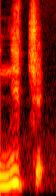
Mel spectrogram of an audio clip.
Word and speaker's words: Nietzsche: Pour ma part, je dis Nietzsche. Voilà. Et avec tous les professeurs germanophiles et germanophones qui fréquentent ma librairie, eh bien, je m'en voudrais de ne pas prononcer le mot comme eux le font.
